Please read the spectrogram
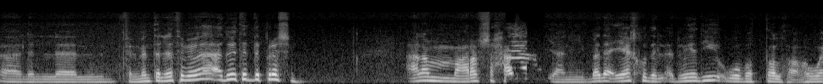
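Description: From 5.08 to 5.5 s the talker's speech is suppressed in double talk: the level sinks by around 10 dB in uneven dips, totalling roughly a third of a second. The likely cause is an echo canceller that, hearing both sides at once, could not tell the local voice from loudspeaker echo and pulled everything down. Unlike a network dropout, the sound dips rather than vanishing, and it tracks the overlap rather than falling at random.

Overlapping this, from 5.11 to 5.39 s, the other side's voice is leaking through, sitting only about 5 dB below the talker's speech. This is likely residual loudspeaker echo the canceller failed to remove from the microphone. It differs from crosstalk or a second person in the room in that it is the far side replayed through a speaker and picked up again.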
